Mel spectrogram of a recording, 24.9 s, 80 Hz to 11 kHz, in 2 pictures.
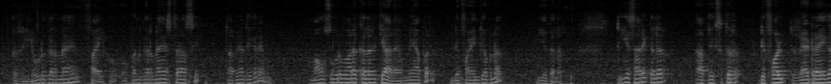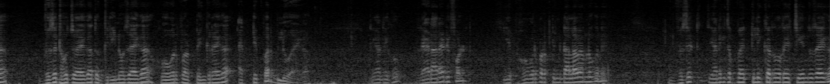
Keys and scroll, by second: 17.7 alt+Tab, 20.8 alt+Tab.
